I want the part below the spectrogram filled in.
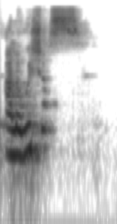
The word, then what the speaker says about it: Aloysius: Let me pronounce it, Aloysius.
